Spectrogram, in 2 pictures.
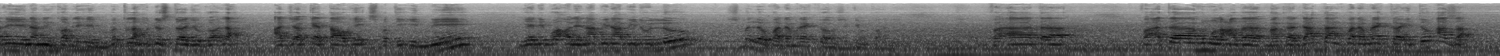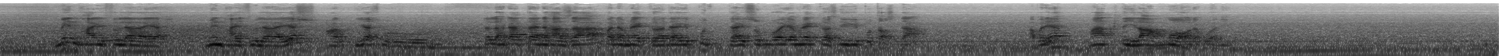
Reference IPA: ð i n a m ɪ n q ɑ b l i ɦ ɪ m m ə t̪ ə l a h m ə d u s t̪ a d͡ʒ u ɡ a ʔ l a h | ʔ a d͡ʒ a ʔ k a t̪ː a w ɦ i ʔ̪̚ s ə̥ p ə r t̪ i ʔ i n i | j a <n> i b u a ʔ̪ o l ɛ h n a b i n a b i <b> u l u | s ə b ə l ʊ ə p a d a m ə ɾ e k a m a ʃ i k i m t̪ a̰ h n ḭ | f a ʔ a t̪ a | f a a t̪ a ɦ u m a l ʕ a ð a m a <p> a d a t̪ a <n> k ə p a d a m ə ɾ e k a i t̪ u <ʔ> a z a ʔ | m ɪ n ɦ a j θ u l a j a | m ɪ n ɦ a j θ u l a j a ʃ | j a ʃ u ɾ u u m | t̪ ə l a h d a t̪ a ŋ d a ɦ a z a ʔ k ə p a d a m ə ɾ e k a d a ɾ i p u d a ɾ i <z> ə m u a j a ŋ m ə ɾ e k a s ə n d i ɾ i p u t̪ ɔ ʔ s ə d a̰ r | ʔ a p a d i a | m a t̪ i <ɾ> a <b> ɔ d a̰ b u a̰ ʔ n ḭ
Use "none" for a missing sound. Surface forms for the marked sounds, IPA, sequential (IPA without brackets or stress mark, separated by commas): d, d, k, ŋ, ʔ, s, l, m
